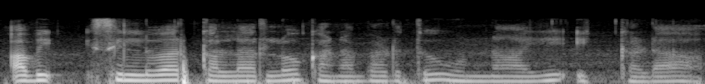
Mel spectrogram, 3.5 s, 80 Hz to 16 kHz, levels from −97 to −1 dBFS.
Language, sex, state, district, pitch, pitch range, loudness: Telugu, female, Telangana, Hyderabad, 180 Hz, 170-200 Hz, -25 LUFS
